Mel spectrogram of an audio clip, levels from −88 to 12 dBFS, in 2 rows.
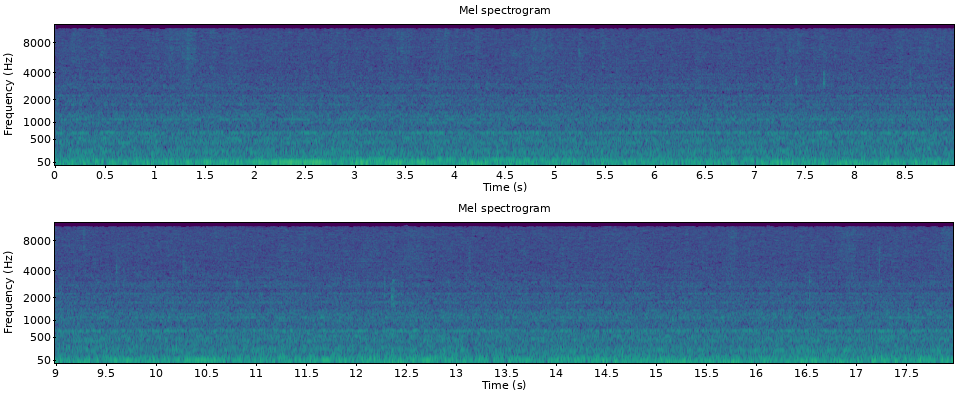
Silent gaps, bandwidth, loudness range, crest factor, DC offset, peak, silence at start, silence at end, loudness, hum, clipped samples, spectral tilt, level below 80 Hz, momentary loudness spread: none; 11.5 kHz; 2 LU; 14 dB; under 0.1%; -18 dBFS; 0 s; 0 s; -34 LUFS; none; under 0.1%; -4 dB/octave; -34 dBFS; 3 LU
